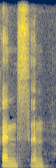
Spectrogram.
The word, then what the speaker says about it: Sveinsson: all about this go on how do we pronounce your surnames fenson oh i did get it right there he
